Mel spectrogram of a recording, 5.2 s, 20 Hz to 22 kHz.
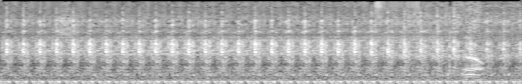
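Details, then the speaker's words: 2005 Ford F-350 Super Duty 6.0 diesel idling, likely cold: lumpy regular stumble about three beats a second; misfire, weak cylinders four and seven on contribution test, glow plug fault on six, cause unconfirmed. "today we have an 05 super duty it's got a miss as you can hear it"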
